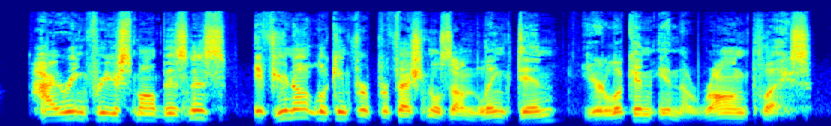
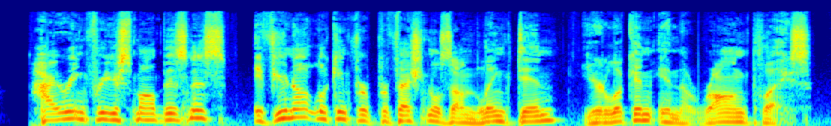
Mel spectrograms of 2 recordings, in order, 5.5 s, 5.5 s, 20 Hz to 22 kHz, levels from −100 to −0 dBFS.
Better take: second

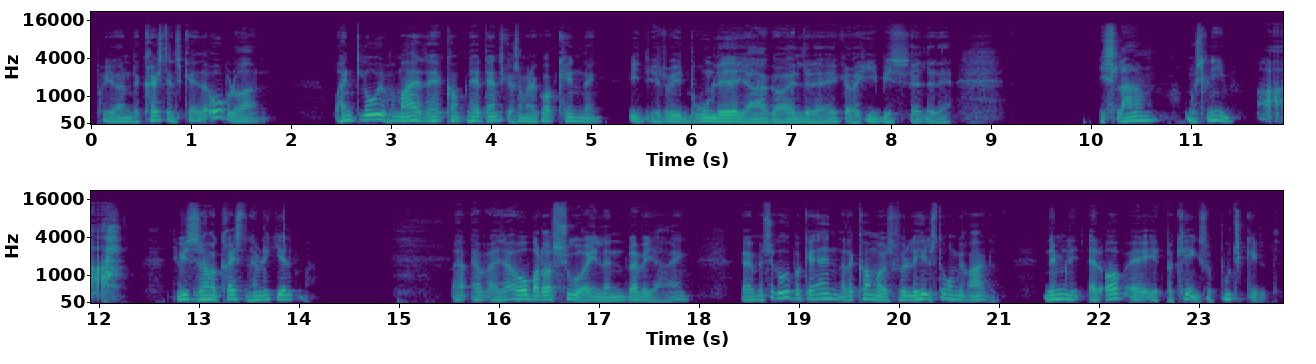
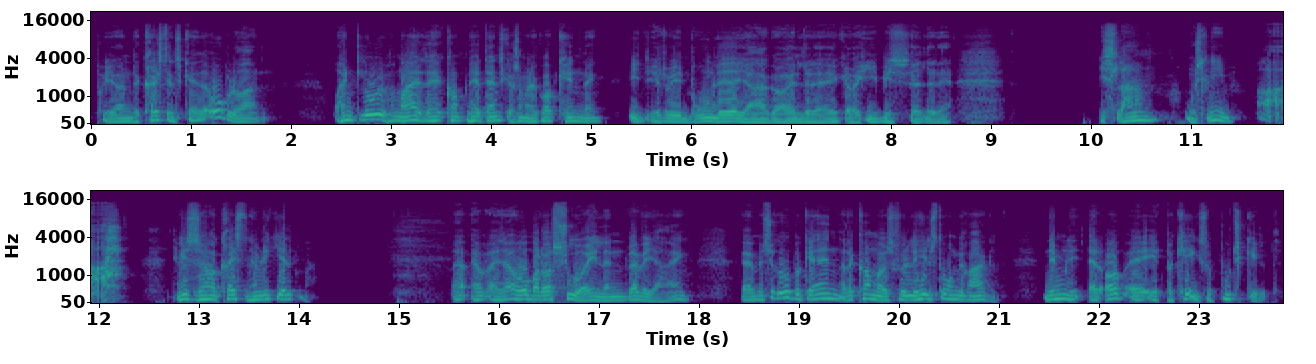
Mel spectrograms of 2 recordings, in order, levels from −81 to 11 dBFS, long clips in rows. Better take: first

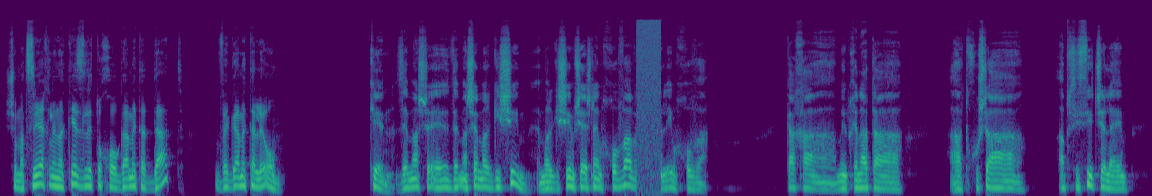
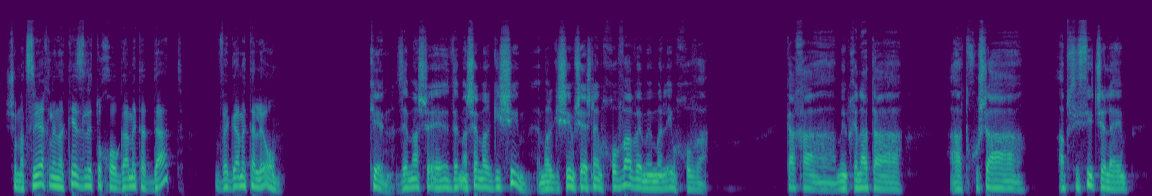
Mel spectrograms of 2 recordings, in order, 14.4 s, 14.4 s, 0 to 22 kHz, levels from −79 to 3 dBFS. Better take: second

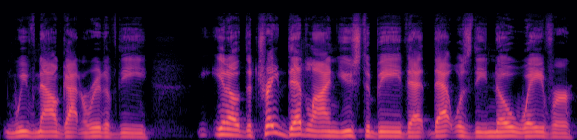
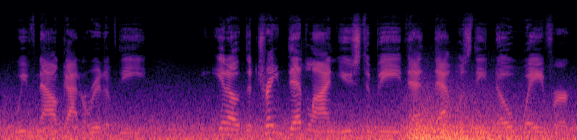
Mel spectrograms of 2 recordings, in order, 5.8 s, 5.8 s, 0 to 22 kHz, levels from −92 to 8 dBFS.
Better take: first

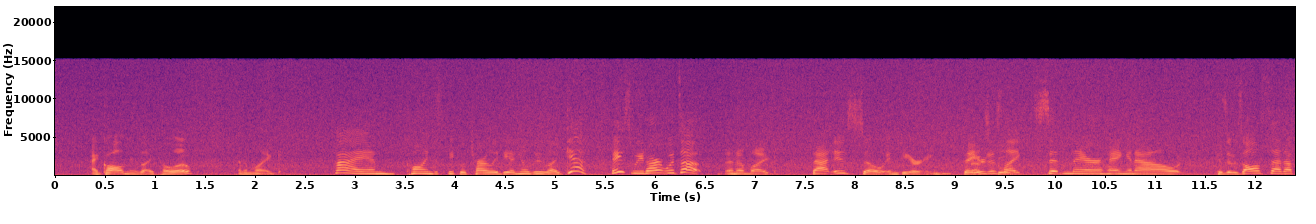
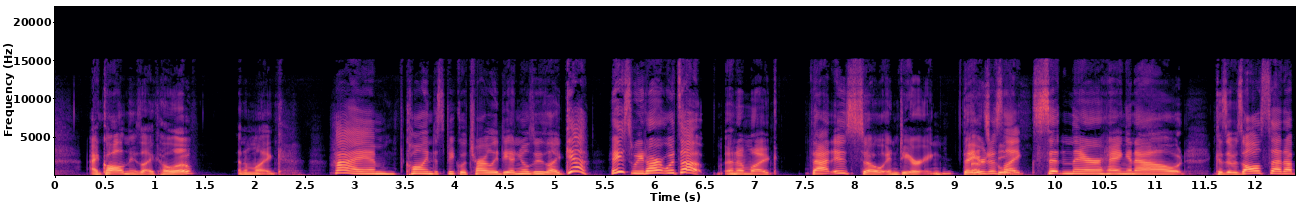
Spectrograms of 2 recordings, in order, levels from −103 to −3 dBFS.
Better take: second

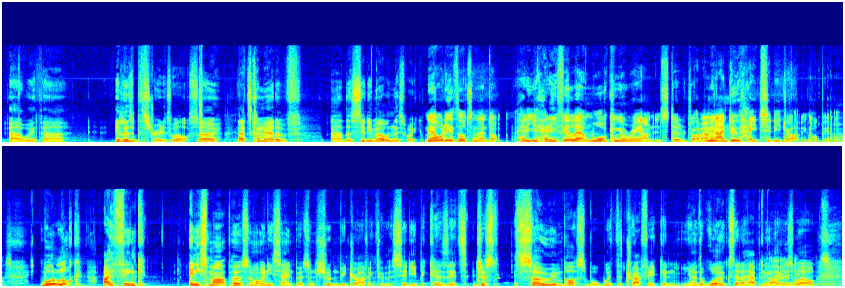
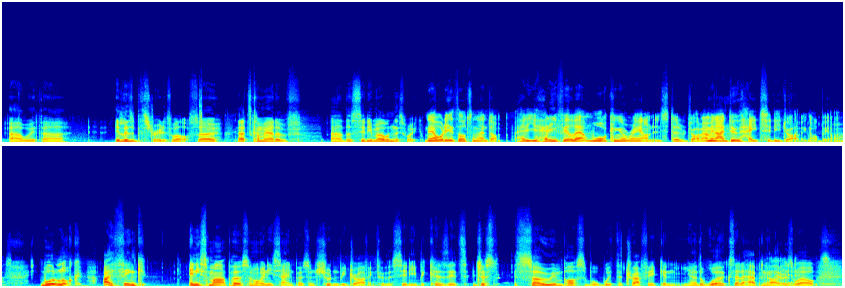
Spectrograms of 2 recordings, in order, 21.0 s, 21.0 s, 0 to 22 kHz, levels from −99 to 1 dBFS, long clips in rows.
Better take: first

